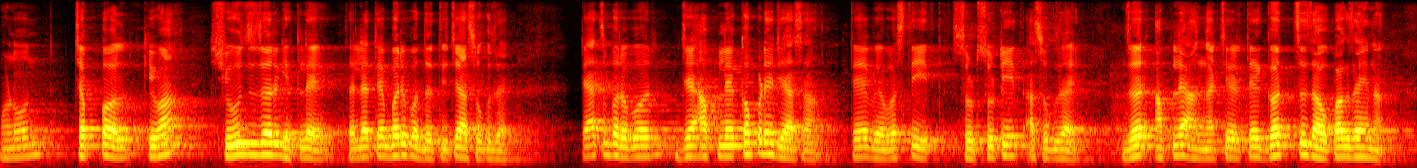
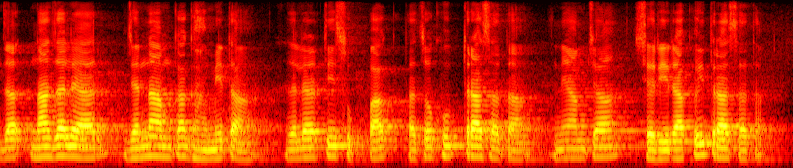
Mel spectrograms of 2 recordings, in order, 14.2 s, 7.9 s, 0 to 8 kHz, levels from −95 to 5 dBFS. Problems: constant background noise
